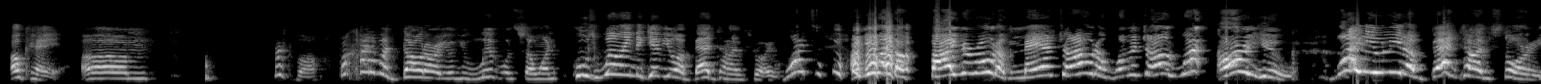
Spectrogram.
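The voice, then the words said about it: Yelling. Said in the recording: “why are you yelling? ... No yelling. Stop.”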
